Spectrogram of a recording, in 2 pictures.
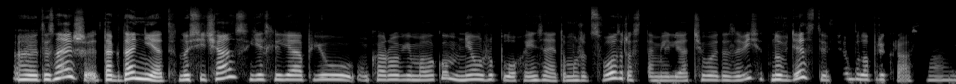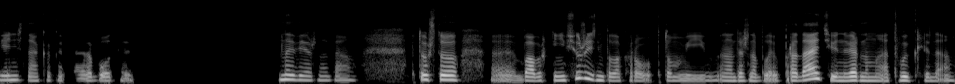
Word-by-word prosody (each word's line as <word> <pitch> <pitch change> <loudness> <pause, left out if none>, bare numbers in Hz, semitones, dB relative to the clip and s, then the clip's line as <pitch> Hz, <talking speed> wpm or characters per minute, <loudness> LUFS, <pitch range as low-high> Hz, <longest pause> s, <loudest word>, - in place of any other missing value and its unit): Э, 220 -2 +7
ты 225 +2 +4
знаешь, 295 +4 +5
э, - - +2
тогда 220 +4 +7
нет. 210 -10 +7
Но 215 +1 +5
сейчас, 260 - +1
если 220 0 0
я 215 -1 +3
пью, 220 -1 +2
у, 195 -2 -9
коровье 210 -1 0
молоко, 205 +1 -2
мне 220 -3 +1
уже 220 -1 0
плохо. 185 -2 -4
Я 185 - -1
не 195 - 0
знаю, 195 -4 -3
это, 170 - -9
может, 190 -1 -3
с 195 +2 -13
возрастом 205 -8 0
или 180 0 -4
от 180 +1 -5
чего 205 -1 -2
это 195 0 -3
зависит, 240 +3 -5
но 220 +1 +5
в 200 - -3
детстве 270 - 0
всё 250 - -10
было 225 -2 0
прекрасно. 200 -2 -9
Я 200 0 -4
не 205 - -3
знаю, 180 -3 -11
как 185 - -17
это - - -14
работает. 90 0 -8 1.4
Наверно, 200 -3 -3
да. 95 - -12 0.5
Потому 220 - 0
что, 210 -2 +2 0.3
э, - - -8
бабушки 180 +1 -4
не 190 - -2
всю 285 +9 -3
жизнь 230 -9 -1
была 170 -2 -7
корова, 85 - -9
потом, 85 +1 -10
и 85 -1 -8
в - - -10
она 175 -1 -6
должна 175 -1 -5
была - - -6
её - - -6
продать, 215 +10 0
и, 180 - +1
наверно, 180 0 +1
мы 175 0 -6
отвыкли, 180 -2 -4
да. 170 +2 -9
200 Hz, 205 wpm, -22 LUFS, 180-220 Hz, 1.4 s, Э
